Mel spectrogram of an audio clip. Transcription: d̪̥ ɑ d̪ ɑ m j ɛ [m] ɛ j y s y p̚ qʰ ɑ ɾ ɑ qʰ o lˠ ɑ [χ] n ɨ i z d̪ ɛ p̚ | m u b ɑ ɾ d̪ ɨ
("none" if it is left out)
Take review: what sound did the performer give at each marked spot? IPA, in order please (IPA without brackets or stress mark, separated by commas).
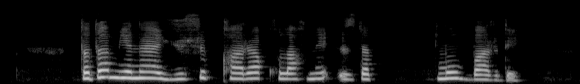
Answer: n, χ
